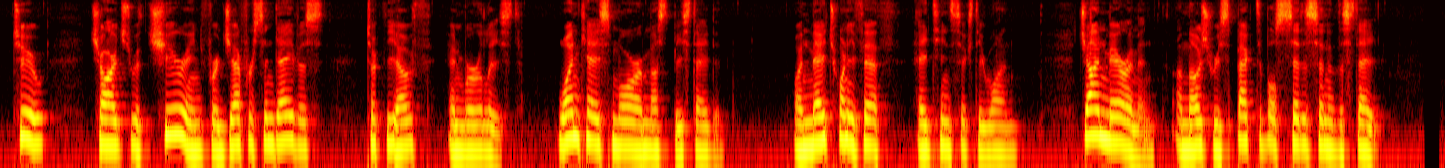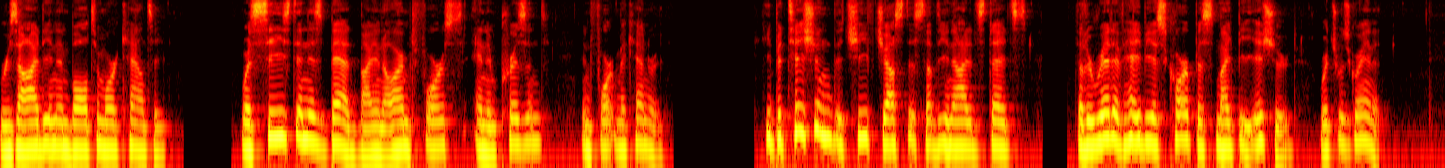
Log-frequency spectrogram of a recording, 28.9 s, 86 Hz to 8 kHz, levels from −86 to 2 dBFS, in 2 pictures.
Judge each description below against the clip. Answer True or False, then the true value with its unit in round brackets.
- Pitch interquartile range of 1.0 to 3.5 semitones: True (3.0 semitones)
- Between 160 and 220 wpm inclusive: False (145 wpm)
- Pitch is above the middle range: False (150 Hz)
